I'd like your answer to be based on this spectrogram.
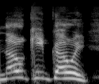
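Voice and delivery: high insistent plea; imitated urging. Fellow panelists refuse to let the performer stop, insistent urging.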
